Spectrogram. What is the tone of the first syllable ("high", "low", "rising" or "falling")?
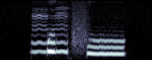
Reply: high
